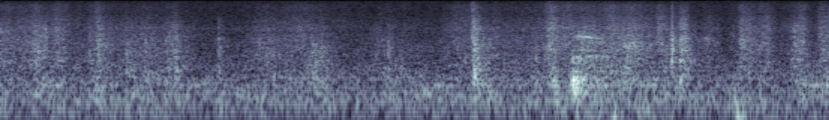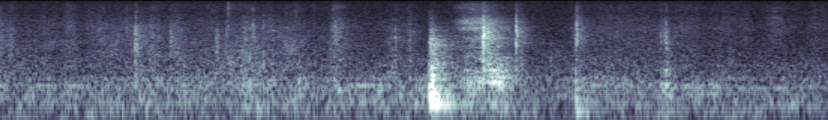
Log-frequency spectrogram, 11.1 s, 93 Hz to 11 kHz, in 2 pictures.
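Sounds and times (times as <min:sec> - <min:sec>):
clothing rustling: 0:00.0 - 0:08.4.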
